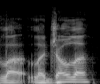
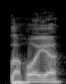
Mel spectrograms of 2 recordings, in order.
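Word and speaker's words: La Jolla: Remember the call where I I don't know, I said La Jola, La Hoya. I know where it is now. I know how to pronounce it now.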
